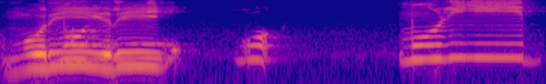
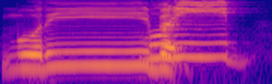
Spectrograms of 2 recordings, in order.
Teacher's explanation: ترقيق الراء وقلقلة الباء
